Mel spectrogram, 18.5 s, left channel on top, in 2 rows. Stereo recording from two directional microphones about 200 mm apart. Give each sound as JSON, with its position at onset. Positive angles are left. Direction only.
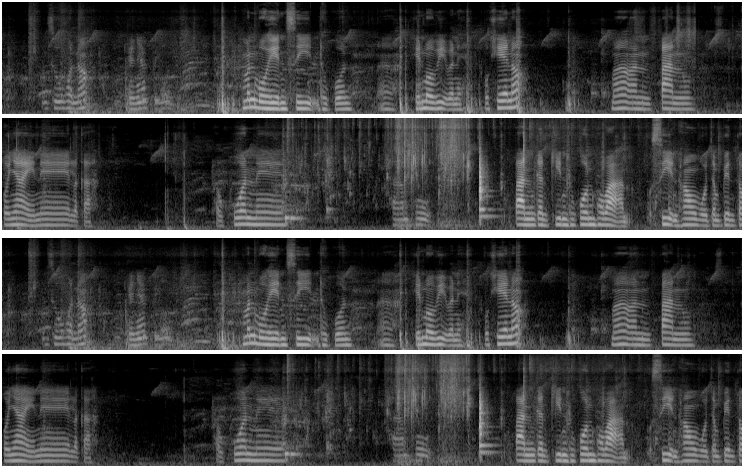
{"t": 0.6, "sound": "speech", "side_deg": 10}
{"t": 3.0, "sound": "speech", "side_deg": 25}
{"t": 7.6, "sound": "speech", "side_deg": 0}
{"t": 12.1, "sound": "speech", "side_deg": 25}
{"t": 14.2, "sound": "speech", "side_deg": 35}
{"t": 15.9, "sound": "speech", "side_deg": 20}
